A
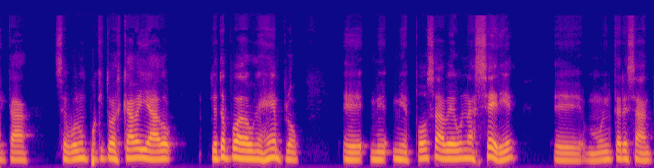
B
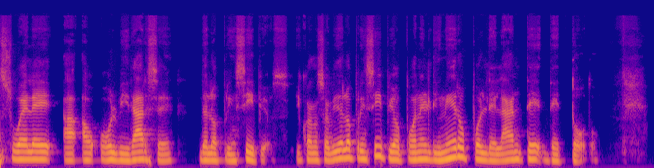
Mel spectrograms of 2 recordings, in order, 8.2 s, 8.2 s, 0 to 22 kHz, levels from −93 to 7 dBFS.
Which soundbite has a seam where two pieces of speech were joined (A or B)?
A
